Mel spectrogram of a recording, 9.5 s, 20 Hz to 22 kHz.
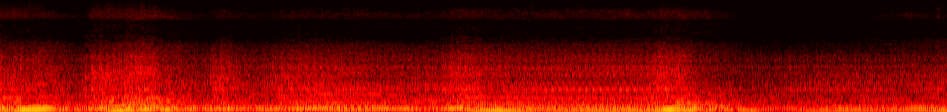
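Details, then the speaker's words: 2000 Dodge 2500 with 191,000 miles, in cold weather, with intermittent no-start complaint: uneven cranking for several seconds before it catches into a rough idle; injector bleed-down suspected. "Okay, well, sounds like maybe we have a little bit of an injector bleed down. 191,000 miles on it, wouldn't surprise me."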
